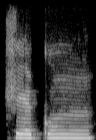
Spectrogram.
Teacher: So make sure the N is not clear at the end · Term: ikhfa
